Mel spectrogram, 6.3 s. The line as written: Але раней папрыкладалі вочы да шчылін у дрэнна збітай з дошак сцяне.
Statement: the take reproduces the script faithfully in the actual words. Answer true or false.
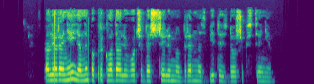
false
